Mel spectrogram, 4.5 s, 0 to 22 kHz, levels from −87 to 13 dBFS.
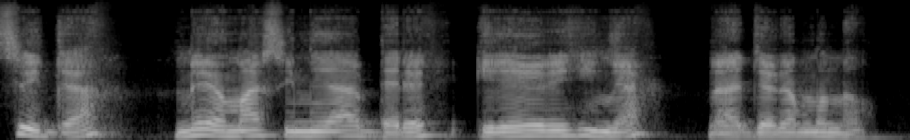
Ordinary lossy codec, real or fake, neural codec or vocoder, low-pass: none; fake; codec, 44.1 kHz, 1.7 kbps, Pupu-Codec; none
